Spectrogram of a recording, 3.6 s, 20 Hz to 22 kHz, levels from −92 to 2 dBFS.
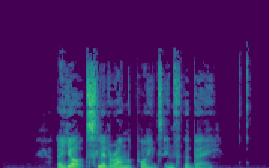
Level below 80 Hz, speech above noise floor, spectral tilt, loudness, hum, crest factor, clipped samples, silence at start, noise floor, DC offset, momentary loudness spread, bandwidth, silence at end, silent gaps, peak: -66 dBFS; 42 dB; -3 dB/octave; -25 LUFS; none; 22 dB; under 0.1%; 0.75 s; -68 dBFS; under 0.1%; 16 LU; 16 kHz; 0.8 s; none; -8 dBFS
